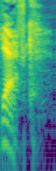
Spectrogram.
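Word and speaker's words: Jaffke: Produced by, I like this bit, Ty West, Jacob Jafk, J-A-F-F-K-E, I think that's the right pronunciation.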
